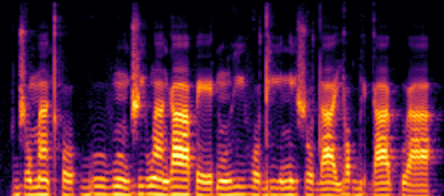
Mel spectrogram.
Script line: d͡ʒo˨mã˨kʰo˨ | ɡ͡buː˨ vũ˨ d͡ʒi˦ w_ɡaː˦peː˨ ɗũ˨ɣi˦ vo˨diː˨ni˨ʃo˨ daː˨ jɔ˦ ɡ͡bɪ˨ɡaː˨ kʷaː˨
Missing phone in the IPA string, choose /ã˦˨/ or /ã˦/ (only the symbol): ã˦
